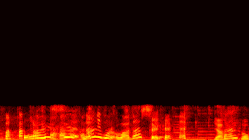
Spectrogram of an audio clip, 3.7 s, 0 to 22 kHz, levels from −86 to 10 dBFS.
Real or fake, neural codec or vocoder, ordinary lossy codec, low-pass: fake; codec, 16 kHz, 4 kbps, X-Codec, HuBERT features, trained on balanced general audio; none; 5.4 kHz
